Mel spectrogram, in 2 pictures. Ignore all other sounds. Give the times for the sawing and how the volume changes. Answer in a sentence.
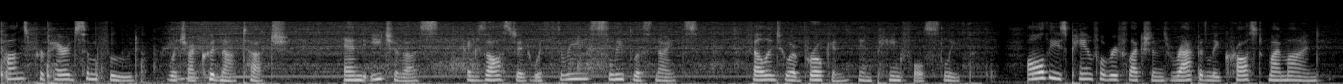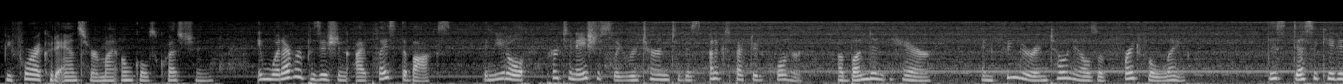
You can't hear the sawing here.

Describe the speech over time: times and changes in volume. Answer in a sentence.
The talking can be heard from 0.0 to 26.8 s, at a steady volume.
